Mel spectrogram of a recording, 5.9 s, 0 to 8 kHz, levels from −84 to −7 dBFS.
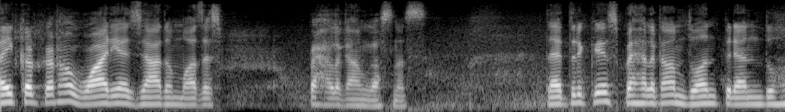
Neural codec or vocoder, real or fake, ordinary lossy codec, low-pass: codec, 16 kHz, 1 kbps, X-Codec, HuBERT features, trained on LibriSpeech; fake; none; none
